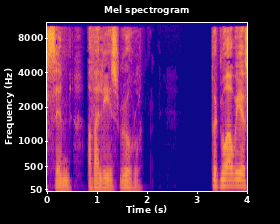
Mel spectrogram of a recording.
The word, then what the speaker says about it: Muawiyah: The slinky sinuousness of the 4 drawn-out syllables of the name, Muawiyah, seems almost tailor-made for the sheer curses that would be heaped on it in centuries to come.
